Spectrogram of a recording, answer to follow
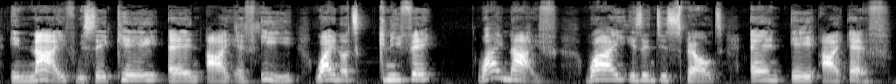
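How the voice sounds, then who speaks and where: A woman lectures on teaching diction, her voice bright and somewhat low-pitched. She repeats key phrases and slows down to stress her points, like a teacher walking a class through a lesson.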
